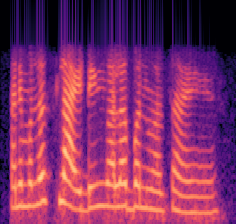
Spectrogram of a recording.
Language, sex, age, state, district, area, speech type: Marathi, female, 18-30, Maharashtra, Nagpur, urban, conversation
